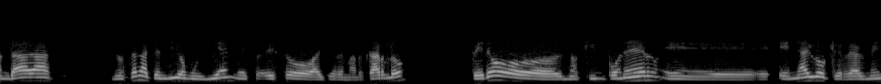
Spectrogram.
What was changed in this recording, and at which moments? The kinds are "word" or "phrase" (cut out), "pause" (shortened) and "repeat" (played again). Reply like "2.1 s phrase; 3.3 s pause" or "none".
5.8 s word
